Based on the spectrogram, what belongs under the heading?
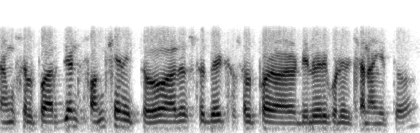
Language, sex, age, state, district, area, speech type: Kannada, male, 60+, Karnataka, Shimoga, urban, conversation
